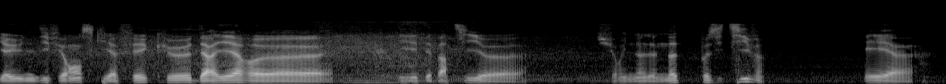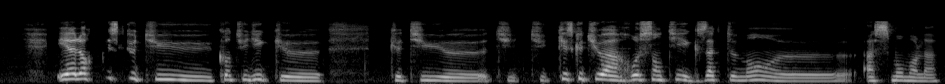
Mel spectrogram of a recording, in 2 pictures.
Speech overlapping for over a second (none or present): none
